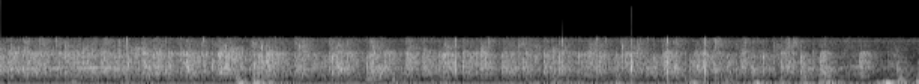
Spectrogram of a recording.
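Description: Audience applauding: many hands clapping at once, which dies away near the end.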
